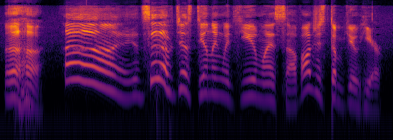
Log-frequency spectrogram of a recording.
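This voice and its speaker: A man's voice: sits high, wildly swooping pitch, bright, forceful tone. A man co-hosting a fanfiction reading with casual, sarcastic joking commentary. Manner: sarcastic, heckling, drawn-out reactions.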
